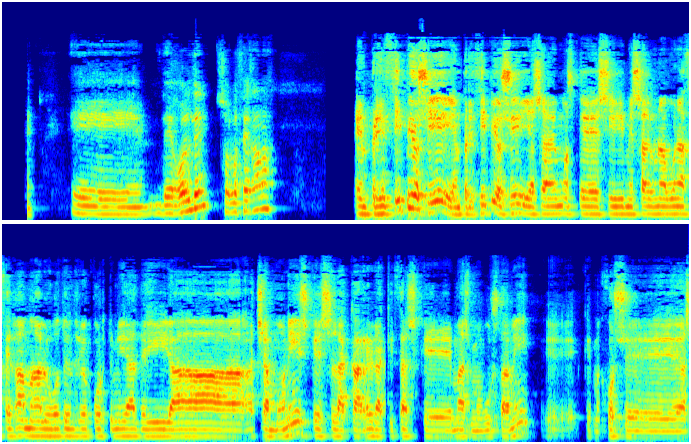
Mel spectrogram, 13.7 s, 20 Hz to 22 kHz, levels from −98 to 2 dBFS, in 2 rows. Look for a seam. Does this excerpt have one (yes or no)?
yes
